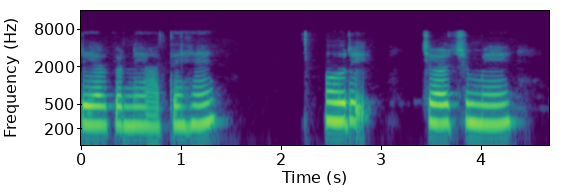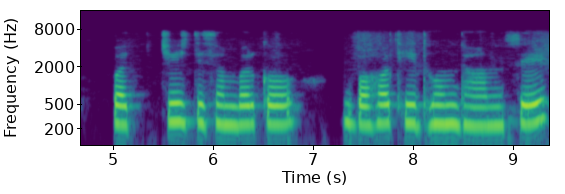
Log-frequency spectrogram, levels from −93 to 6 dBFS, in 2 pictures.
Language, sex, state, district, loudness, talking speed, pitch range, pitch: Hindi, female, Chhattisgarh, Sarguja, -18 LUFS, 90 wpm, 235-255 Hz, 240 Hz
